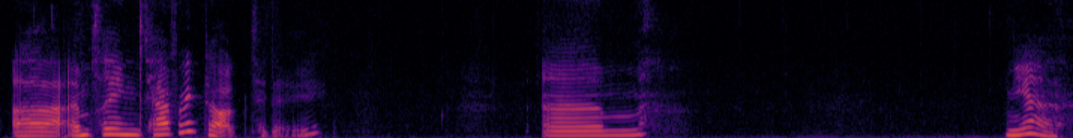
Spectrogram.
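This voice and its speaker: Woman gaming youtuber, slow and hesitant, gravelly voice going a bit hoarse. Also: on the high side, no echo. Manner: hesitant, filler-heavy, self-correcting. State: losing her voice. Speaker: gaming channel host. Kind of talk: casual game playthrough commentary.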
